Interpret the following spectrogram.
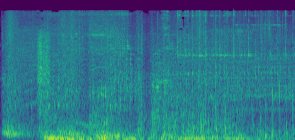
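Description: Logo-reveal sound effect: a sudden hit, then about half a second later a loud, heavy low rumble that runs on.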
